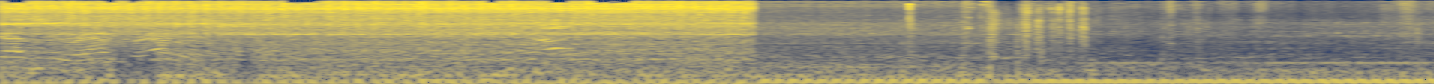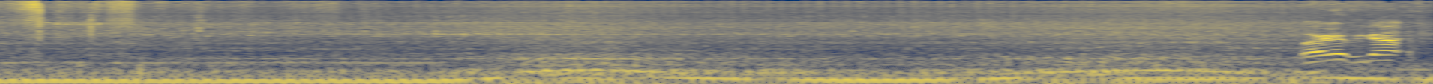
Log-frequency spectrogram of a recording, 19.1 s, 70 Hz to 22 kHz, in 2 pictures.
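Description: A 1986 Dodge Ramcharger engine, unrun for 18 years and missing an exhaust bolt, idles loudly and continuously with a deep, rough rumble and steady hum. A voice speaks over it near the end.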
